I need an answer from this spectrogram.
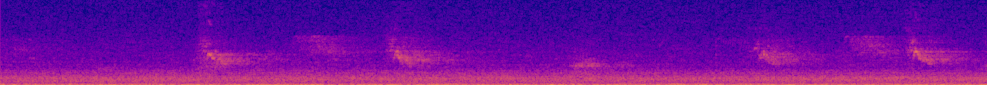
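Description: Outdoor ambience: a small bird giving short chirps that fall in pitch, about once a second, over a steady low background rumble.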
